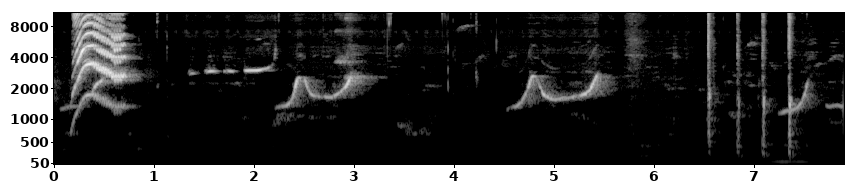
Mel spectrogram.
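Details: Talking ringneck parrot (rose-ringed parakeet) saying "mummy" in a loud, voice-like phrase, then a few clear rising whistles, two drawn out and swooping upward, with a run of sharp clicks near the end.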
